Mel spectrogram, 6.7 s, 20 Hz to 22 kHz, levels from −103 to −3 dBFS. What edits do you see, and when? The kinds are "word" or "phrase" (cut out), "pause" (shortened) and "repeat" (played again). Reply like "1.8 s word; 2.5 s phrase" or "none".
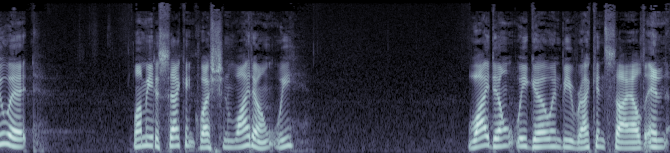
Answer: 1.5 s word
